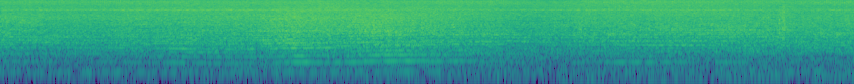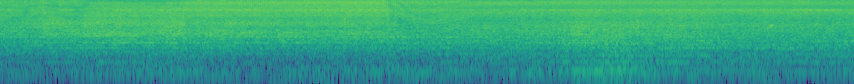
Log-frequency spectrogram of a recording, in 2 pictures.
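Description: Homemade quadcopter crop-spraying drone hovering, its propellers giving a steady multi-tone drone whose pitch drifts up and down as the motors adjust, getting louder about eleven seconds in.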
